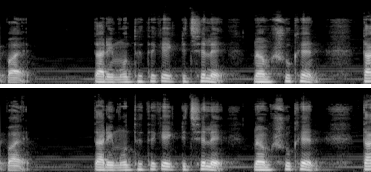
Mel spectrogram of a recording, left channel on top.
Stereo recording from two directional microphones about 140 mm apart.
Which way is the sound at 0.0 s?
20° right (ahead or behind).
